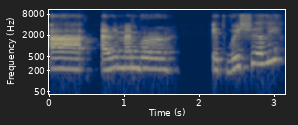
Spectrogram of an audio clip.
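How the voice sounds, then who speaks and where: A woman in her twenties from the Dominican Republic, a podcast guest talking in a halting way, searching for words. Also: a little high, sharp tone, highs cut off. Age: 20s. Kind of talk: casual interview chat.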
